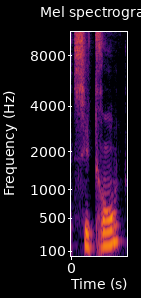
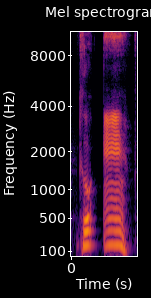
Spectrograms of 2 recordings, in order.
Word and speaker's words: Citroën: So you often say citron, which is a melon in French. Citroën.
